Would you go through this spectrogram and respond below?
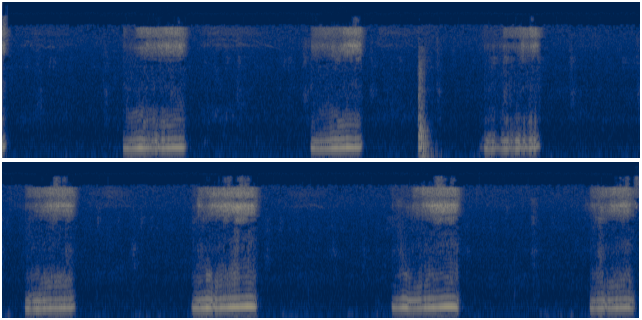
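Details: Sleeping house cat snoring into a microphone: steady rhythmic snores with a raspy, groaning tone, about one every two and a half seconds, each lasting close to a second, in a quiet room.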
